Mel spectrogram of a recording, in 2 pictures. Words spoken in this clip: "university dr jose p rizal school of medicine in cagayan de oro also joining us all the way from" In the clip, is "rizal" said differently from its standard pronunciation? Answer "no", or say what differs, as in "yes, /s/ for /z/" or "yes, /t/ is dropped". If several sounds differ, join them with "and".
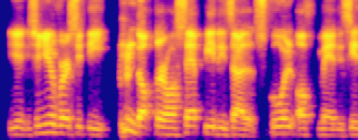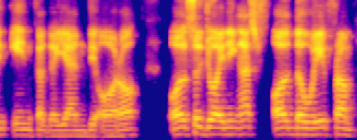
no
